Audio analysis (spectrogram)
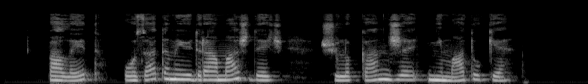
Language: Mari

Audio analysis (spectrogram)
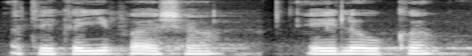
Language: Punjabi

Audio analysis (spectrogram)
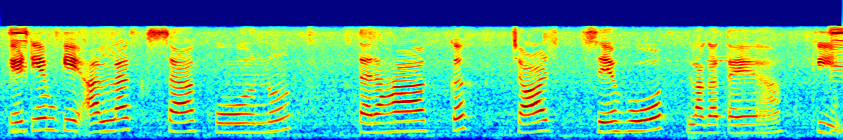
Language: Maithili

